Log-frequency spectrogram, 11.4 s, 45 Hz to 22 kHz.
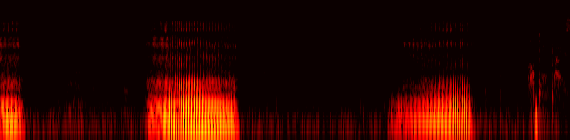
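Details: Sleeping person snoring: loud, rough, low-pitched fluttering snores with each breath in, about 13 to 14 breaths a minute.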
